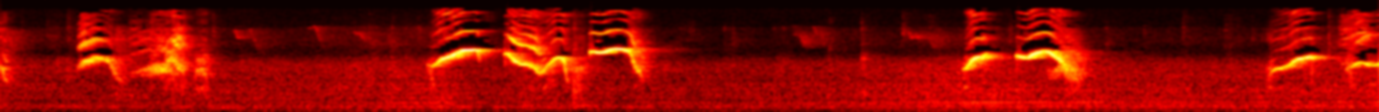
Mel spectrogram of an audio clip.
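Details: Pet male cockatiel at home whistling, including a wolf-whistle style phrase: paired rising-then-falling whistles repeated about every two seconds, separated by quiet pauses with faint low room hum.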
